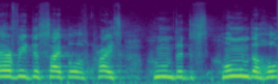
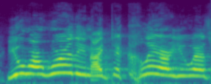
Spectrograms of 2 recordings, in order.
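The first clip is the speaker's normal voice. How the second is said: much louder and higher, building; shouted worship declaration; fervent proclamation; 5 semitones higher, 7 dB louder than usual. Real, not acted. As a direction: lift it up in praise. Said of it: "reads then preaches psalm".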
